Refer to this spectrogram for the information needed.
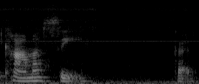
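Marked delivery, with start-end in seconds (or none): none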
